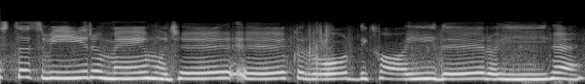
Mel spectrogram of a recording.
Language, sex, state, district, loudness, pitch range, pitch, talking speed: Hindi, female, Madhya Pradesh, Katni, -11 LUFS, 250-285 Hz, 265 Hz, 100 wpm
